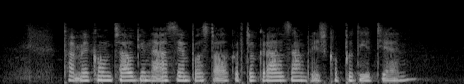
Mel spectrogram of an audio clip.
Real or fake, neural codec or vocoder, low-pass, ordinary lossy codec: fake; codec, 16 kHz, 1.1 kbps, Voila-Tokenizer; 7.2 kHz; AAC, 32 kbps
